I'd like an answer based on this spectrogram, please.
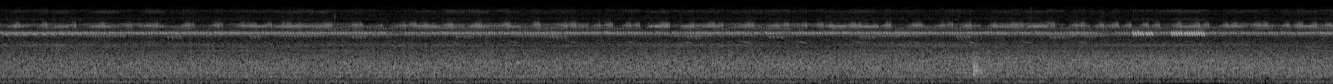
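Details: Steady night chorus of crickets, high and shrill with soft rhythmic pulsing throughout, and two short louder trills close together near the end.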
